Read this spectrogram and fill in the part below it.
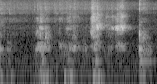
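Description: Stuffing masala for bharli dhobli mirchi being sautéed in a pan, a spoon scraping and knocking against the metal in uneven strokes over a faint sizzle, close up.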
